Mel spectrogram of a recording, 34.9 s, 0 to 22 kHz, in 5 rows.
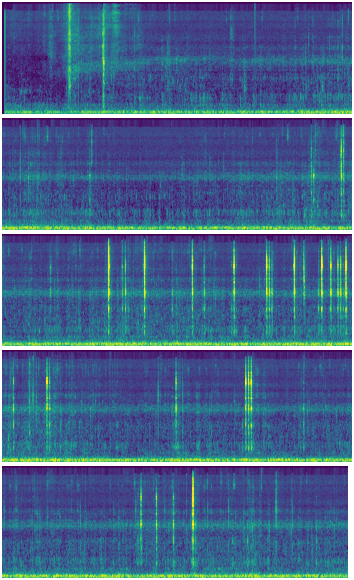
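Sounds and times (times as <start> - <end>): car road noise rumble: 0.1 - 34.9
shock absorber knocks: 1.2 - 2.8.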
